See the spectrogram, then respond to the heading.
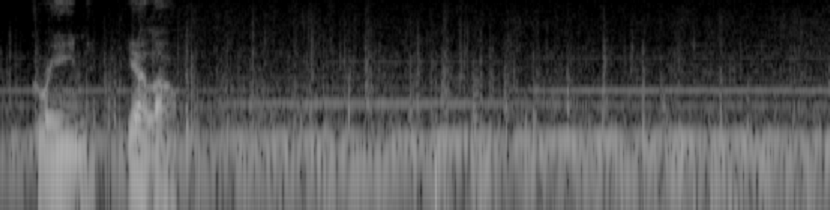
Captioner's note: gentle music; flags flapping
